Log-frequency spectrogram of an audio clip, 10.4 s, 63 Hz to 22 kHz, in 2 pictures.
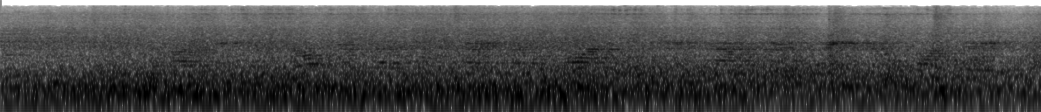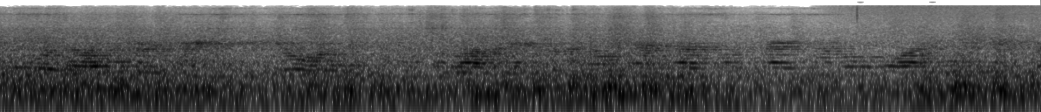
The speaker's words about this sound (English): Episode 3, Train Station.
